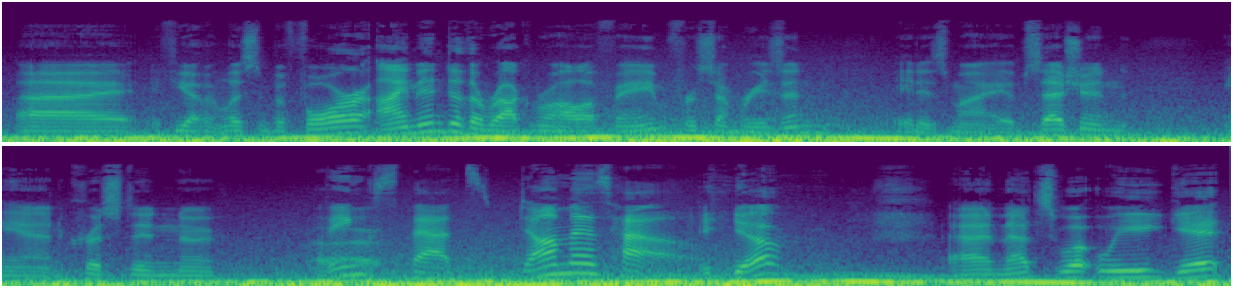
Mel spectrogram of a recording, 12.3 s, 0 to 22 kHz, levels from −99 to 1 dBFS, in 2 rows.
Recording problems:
low rumble; loud; throughout; 9 dB below the speech

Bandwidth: 13.5 kHz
